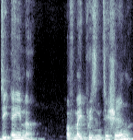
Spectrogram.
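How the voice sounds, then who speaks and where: A man's fairly even-toned voice with audible room echo. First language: French. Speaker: conference presenter. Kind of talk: conference presentation read aloud. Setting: conference session. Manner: halting, many hesitations.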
